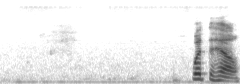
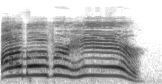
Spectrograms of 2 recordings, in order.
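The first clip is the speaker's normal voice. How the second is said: loud, slow, high yell. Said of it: "I'll yell".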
